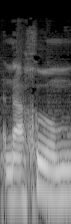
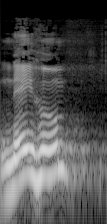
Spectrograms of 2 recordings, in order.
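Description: First: The name is pronounced in a Hebrew style. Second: The name is pronounced in an English style. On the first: "which is the more of the Hebrew style" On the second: "I'm going to pronounce it in the English pronunciation"

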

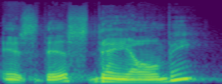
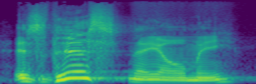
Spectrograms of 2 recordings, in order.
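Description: First: The stress is on "Naomi". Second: The stress is on "this".

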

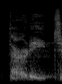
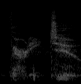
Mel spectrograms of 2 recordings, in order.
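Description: First: It is whispered as loudly as possible. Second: It is whispered softly and quietly. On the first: "I could do the loudest whisper that I know how to do" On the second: "I would whisper"

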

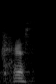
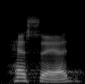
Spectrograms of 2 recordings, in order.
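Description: First: The first sound is a rough, throaty rasp. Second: The first sound is a plain, soft h.

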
